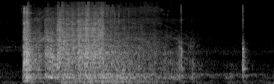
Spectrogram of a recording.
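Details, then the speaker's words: Wife's project truck, first start after engine swap with fuel pump cycled: cranking grinds about a second and a half, engine catches, then a few sharp throttle blips; engine now starts and runs. "She [ __ ] runs, guys. Heck yeah."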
